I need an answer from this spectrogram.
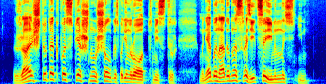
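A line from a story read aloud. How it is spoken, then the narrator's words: Loud. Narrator (Russian): громко сказал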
